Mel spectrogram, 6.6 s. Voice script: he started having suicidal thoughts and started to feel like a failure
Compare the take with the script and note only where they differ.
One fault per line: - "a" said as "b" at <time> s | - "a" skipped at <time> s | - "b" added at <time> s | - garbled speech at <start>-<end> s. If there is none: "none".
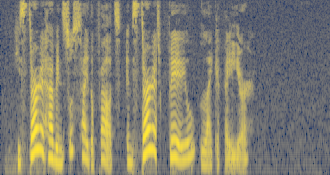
none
